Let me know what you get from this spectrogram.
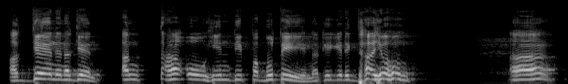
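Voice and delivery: loud, driving sermon cadence with hammered repeats; fiery preaching. Acted. Preacher warning the church about the human heart, fiery preaching. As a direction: preach it, pounding each repeat home.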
